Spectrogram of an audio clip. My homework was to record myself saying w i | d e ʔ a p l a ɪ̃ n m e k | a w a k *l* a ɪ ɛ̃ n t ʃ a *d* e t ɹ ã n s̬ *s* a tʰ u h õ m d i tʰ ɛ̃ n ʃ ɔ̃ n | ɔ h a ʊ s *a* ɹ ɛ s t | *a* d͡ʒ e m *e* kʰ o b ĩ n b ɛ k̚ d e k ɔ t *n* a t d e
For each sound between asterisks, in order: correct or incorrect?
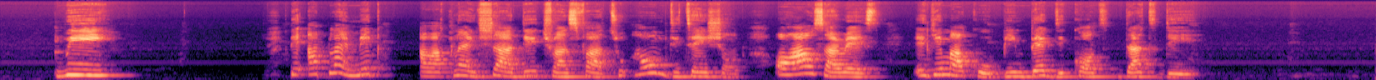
correct, correct, incorrect, correct, incorrect, incorrect, incorrect

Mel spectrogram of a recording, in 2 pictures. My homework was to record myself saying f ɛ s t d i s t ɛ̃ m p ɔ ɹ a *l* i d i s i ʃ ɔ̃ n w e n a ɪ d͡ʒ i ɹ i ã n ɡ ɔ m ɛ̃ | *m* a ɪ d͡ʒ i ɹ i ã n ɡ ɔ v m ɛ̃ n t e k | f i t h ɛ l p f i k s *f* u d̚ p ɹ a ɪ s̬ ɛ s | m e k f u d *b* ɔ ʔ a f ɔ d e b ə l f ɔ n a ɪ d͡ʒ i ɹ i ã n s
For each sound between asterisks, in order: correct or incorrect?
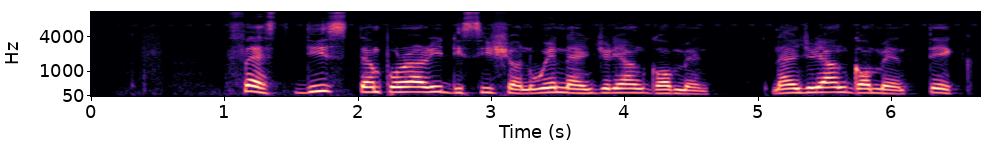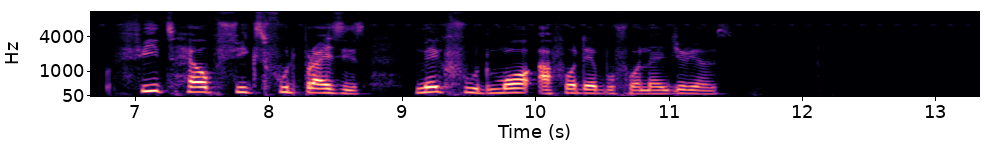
incorrect, incorrect, correct, incorrect

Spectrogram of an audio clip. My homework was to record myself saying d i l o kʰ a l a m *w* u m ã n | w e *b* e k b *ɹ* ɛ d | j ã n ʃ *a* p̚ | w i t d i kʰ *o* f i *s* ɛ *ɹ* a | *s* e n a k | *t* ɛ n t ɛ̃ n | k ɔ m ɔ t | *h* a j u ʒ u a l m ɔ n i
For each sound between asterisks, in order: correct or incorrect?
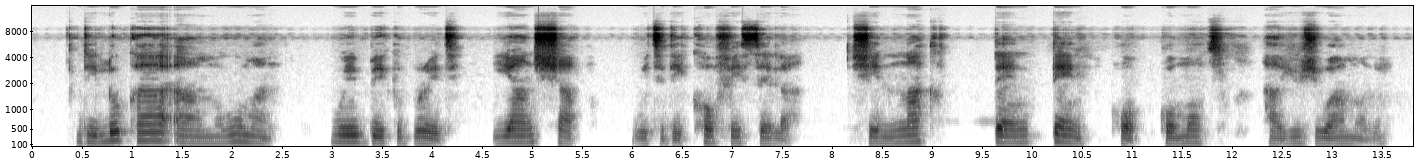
correct, correct, correct, correct, incorrect, correct, incorrect, incorrect, correct, correct

